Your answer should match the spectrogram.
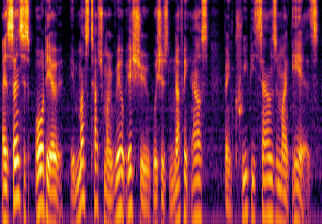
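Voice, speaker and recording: A man's voice: mid-range voice, sing-song, a little slow. A man voicing a guarded, troubled teenage schoolgirl in a visual novel, hesitant and wary but hopeful. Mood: brooding, hopeful.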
